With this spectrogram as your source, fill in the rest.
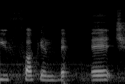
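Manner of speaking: whispered under breath. A player's character answers the woman letting them in: whispered under breath. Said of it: "I whisper beneath my breath".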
